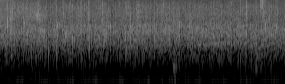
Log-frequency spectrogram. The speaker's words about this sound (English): And that Mass Effect joke worked again. Bitch. Give me my round of applause.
